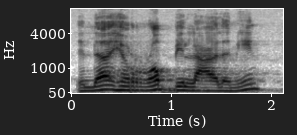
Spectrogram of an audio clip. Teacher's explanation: joining the ha in Allah with the ra in Rabb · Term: idgham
